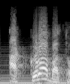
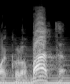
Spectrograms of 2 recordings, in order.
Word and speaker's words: acrobata: Acróbata ou acrobata, réptil ou reptil, projétil ou projetil. Interessante isso aí. E claro, xerox ou xerox. O dicionário aceita as duas formas.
